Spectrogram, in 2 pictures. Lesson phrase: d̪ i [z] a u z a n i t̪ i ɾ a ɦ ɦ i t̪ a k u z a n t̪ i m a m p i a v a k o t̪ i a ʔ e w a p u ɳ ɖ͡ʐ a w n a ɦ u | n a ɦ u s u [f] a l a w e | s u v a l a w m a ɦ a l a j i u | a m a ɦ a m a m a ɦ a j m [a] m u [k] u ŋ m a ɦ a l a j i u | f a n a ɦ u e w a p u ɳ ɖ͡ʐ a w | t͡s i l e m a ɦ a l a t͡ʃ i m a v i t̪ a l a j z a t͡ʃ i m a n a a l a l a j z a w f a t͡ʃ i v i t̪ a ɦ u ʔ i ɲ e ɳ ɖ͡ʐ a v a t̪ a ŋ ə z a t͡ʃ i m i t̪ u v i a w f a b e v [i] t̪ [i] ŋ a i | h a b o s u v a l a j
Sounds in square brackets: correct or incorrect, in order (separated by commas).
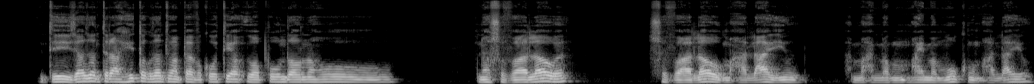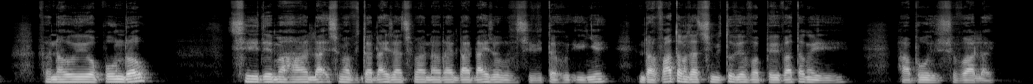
correct, incorrect, correct, correct, incorrect, incorrect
